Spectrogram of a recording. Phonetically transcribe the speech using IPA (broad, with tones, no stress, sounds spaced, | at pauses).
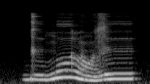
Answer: ɡ ɨ˨ ŋ o˦ l ɔ̃˨ z ɨ˦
